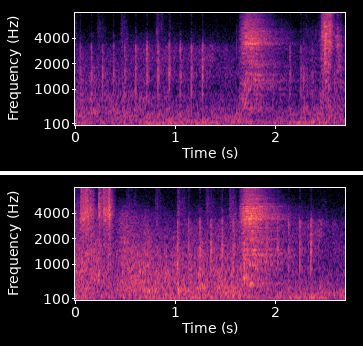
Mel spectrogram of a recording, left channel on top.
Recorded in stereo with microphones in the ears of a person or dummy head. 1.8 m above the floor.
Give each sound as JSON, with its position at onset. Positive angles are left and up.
{"t": 1.6, "sound": "keys jangling", "side_deg": -20, "distance_m": 1.9}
